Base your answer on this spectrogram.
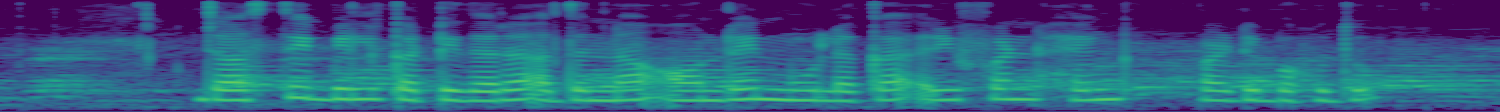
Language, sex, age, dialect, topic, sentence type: Kannada, female, 18-24, Northeastern, banking, question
